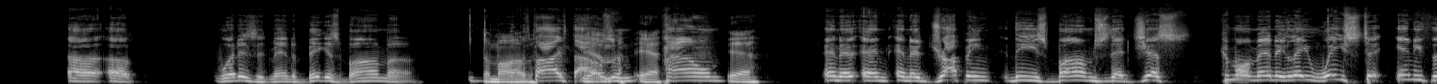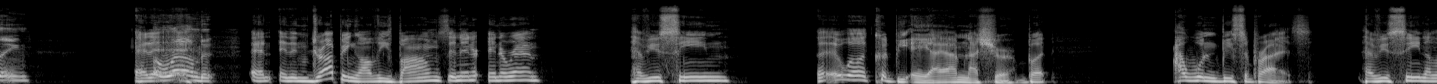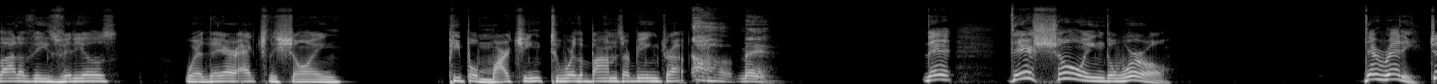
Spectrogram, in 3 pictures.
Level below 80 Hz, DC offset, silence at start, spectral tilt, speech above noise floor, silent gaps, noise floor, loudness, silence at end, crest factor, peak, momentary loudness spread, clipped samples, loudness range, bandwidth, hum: -52 dBFS; under 0.1%; 0.7 s; -5.5 dB/octave; 63 dB; none; -82 dBFS; -20 LUFS; 0 s; 14 dB; -6 dBFS; 8 LU; under 0.1%; 4 LU; 16 kHz; none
